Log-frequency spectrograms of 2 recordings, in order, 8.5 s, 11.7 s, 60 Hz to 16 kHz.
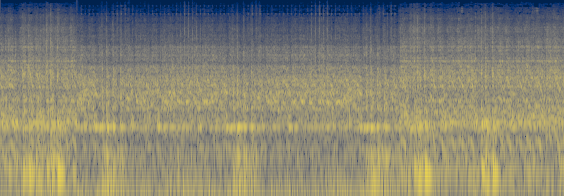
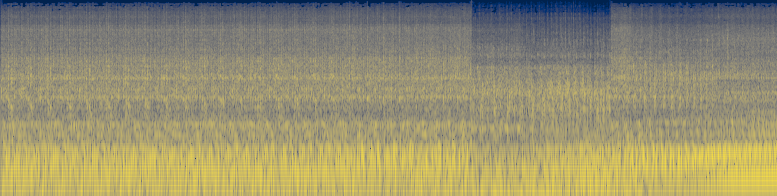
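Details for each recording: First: Ford 7.3 IDI diesel cranking on a nearly flat battery to bleed air from the injectors: laboured, uneven, dragging starter thumps that never catch. Finding: slow cranking from a dead battery; a second battery is added and the glow plugs reconnected afterwards. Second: Ford 7.3 IDI diesel just revived after long cranking: even, steady diesel clatter at idle with no misses, then smoothly rising to high idle. Engine running healthy.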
